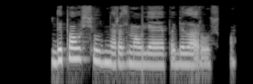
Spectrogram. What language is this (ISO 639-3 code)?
bel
